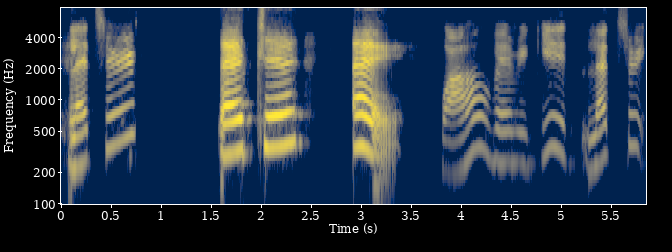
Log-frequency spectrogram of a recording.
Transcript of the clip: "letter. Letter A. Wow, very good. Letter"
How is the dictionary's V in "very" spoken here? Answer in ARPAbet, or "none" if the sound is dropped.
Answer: V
